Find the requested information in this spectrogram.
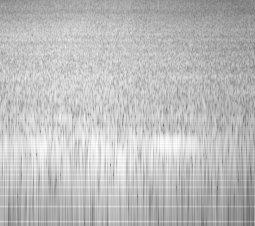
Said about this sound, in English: Every day, it seems, more and more trucks hauling sand, water, and equipment crowd into the streets of the county seat, Carrollton.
